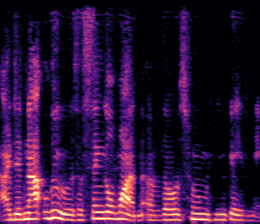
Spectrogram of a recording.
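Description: The voice moves at a fairly slow pace with ordinary pitch variation over a quiet background. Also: woman. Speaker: lay reader in church service. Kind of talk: scripture reading. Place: home room. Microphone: video call.

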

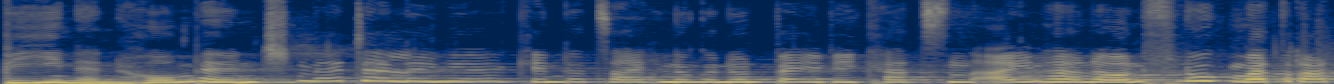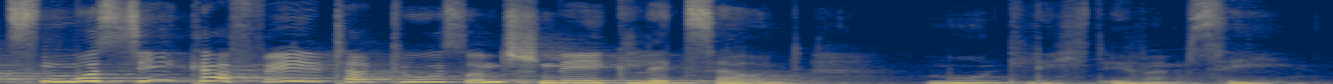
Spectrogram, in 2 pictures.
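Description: The voice is a woman's. She swings her pitch very widely. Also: quiet background. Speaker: poetry slam performer. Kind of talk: poetry slam performance. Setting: live stage with audience. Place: stage. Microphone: handheld.

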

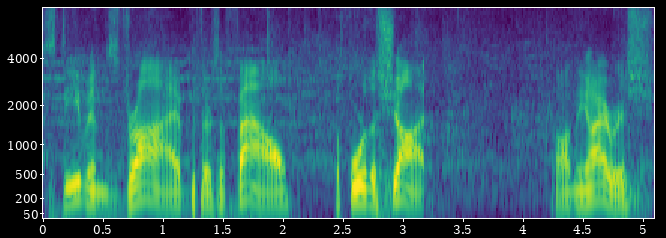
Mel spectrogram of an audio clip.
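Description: The speech moves at a fairly slow pace with long, frequent pauses. Light background noise is audible. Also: man, fairly high pitch for a man, ordinary pitch variation, dry sound with no echo. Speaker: play-by-play announcer. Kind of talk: live basketball play-by-play commentary. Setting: gym courtside broadcast.

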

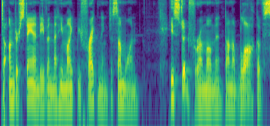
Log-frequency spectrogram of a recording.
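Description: Someone reads in a natural voice, with pitch that changes only slightly.

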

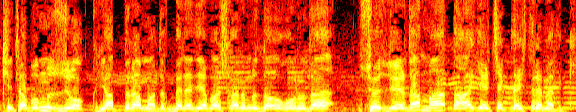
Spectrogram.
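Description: A man with a high pitch talks at a fairly quick pace with hardly any pauses, very even loudness and fairly even intonation. The sound is dry with no echo, and faint music plays in the background. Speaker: folk poet. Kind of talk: interview answer. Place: garden. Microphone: handheld.

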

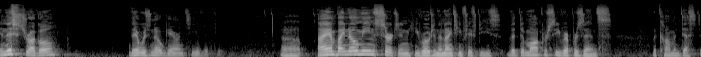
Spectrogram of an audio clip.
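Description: Speaking at a moderate pace with lively intonation, a man with a fairly high pitch leaves long, frequent pauses as his loudness swings widely. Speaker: Middle East historian. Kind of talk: prepared speech. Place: hall. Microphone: podium.

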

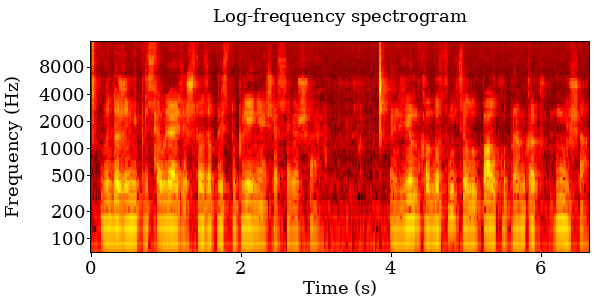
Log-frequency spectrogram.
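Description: Over light background noise, a somewhat breathy man speaks at a moderate pace with fairly even intonation. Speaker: food vlogger. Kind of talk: casual vlog chat. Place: kitchen. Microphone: phone near.

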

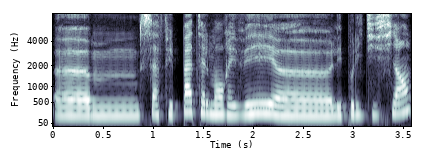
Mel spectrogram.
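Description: The recording has a quiet background. A woman speaks at a medium pitch in a dark, mellow tone. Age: 40s. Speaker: novelist. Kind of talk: author talk. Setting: stage with audience. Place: hall.

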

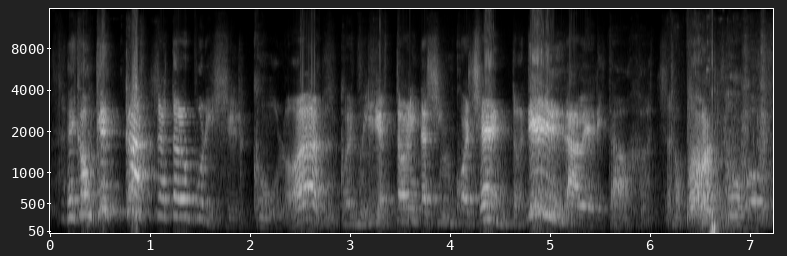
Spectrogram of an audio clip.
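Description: The man's pitch is extremely high. He talks at a fairly slow pace, with big swings in loudness. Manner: mocking, aggressive, vulgar.

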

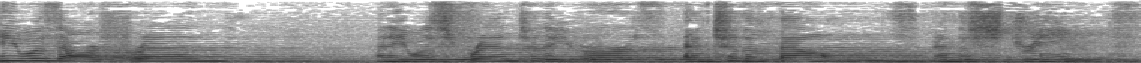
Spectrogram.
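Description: A woman talks at a fairly slow pace in a high, monotone voice with flat intonation. Audible room echo and light background noise surround her. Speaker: minister. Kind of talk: funeral service. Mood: solemn, grieving. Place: hall.

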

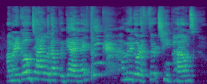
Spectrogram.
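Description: A woman with a high pitch speaks in an upbeat tone. Audible room echo and light background noise are present. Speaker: fitness instructor. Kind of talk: live guided workout, instructing and counting reps. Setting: live video stream from home, exercising on vibration platform. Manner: upbeat, encouraging, clear coaching cues; conversational, with filler pauses. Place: empty room. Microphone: camera far.

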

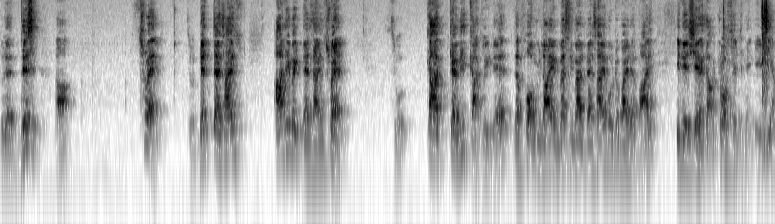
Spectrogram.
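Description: The speech moves at a moderate pace with big swings in loudness and long, frequent pauses, and the room echo is audible. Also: man. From Myanmar. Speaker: engineering lecturer. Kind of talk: lecture. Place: home room. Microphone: camera far.

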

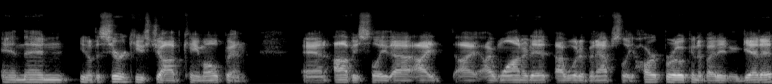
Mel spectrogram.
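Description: A bright, sharp voice at a fairly quick pace, flat and monotone in intonation, over a quiet background. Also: man, fairly low pitch for a man. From US Midwest (Wisconsin). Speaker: sports play-by-play announcer; podcast guest, sports announcer. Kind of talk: casual interview chat. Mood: warm, nostalgic, storytelling. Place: home room. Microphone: video call.

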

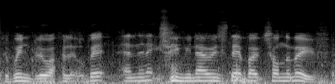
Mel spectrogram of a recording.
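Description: A man's fairly quick talk comes through noticeable background noise, the sound dry with no echo. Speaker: liveaboard sailor vlogger. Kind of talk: casual vlog chat. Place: boat. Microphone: phone near.

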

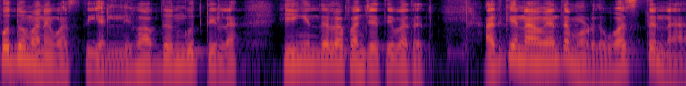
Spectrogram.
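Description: In a very clean recording with a silent background, a man speaks with a coastal Karnataka accent and lively intonation. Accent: Kundapura Kannada dialect. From coastal Karnataka, Kundapura. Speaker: theatre actor and comedian. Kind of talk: interview.

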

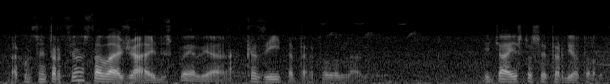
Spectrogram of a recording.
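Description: Over noticeable background noise, a man speaks with lively intonation at a fairly quick pace, with long, frequent pauses and a dry sound lacking echo. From northern Italy, Trento province Alps. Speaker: local resident. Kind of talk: interview. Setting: outdoors. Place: open country. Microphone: phone near.

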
